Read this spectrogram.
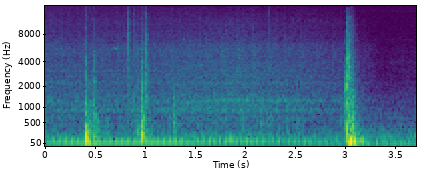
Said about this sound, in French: Voilà, ma voiture arrive. On va donc pouvoir monter et commencer cette activité soigneur d'un jour.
